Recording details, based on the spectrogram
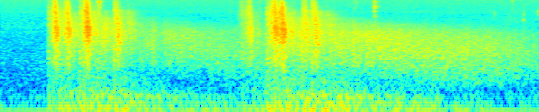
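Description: Naval guns firing armor-piercing shells at battleships in the game Ultimate Admiral Dreadnoughts, two heavy booming salvos with a rolling rumble that sustains between them, loud and without talk.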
